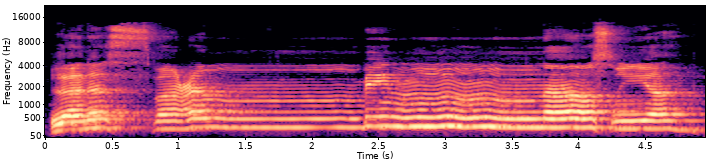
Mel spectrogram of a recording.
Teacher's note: دو زبر کی تنوین کے بعد با آیا ہے، تو دو زبر کی تنوین کا اقلاب ہوگا میم، آپ گنہ کریں گے اس میں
